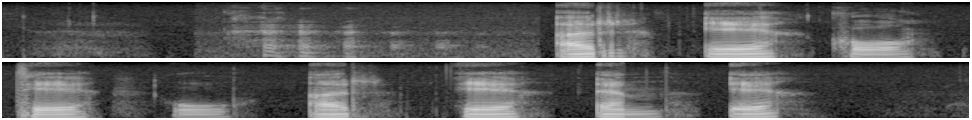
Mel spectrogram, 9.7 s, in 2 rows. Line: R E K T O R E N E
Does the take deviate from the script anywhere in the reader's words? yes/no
no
